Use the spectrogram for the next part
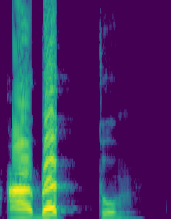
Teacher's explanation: maka diidgamkan dalnya kepada huruf ta sehingga dibaca dengan huruf tanya langsung. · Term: diidghamkan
